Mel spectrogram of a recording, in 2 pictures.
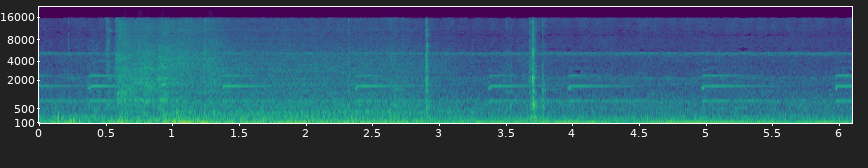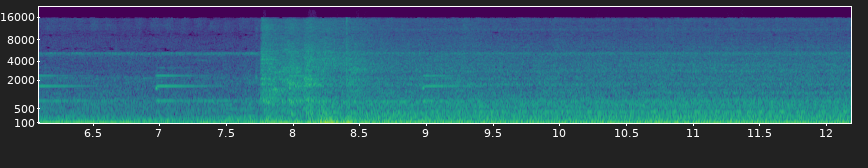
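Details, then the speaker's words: Older Hyundai Tucson after replacing the failed non-charging alternator with a remanufactured unit, battery recharged: quick crank catches cleanly into a steady even idle without stumble; normal engine start. "자, 이제 발전기에서 서서히 충전해서 배터리에 충전이 많이 되었습니다. 이제 제 발로 시동도 걸릴 것 같습니다. 한번 걸어 보겠습니다."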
